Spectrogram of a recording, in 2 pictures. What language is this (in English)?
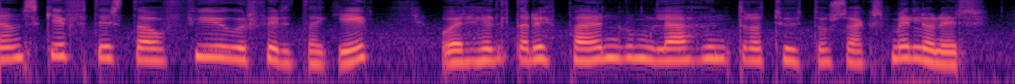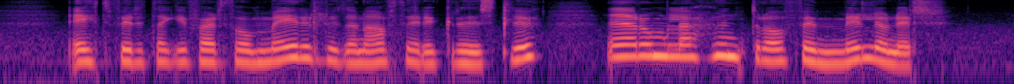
Icelandic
